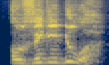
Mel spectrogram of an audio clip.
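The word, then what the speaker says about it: Odighizuwa: Osa Ozigidua.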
